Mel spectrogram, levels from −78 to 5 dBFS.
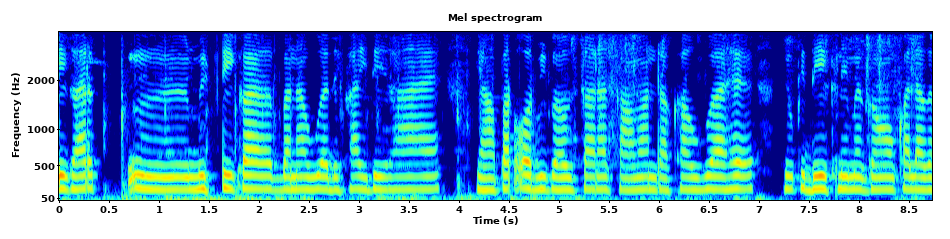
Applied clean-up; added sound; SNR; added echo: none; Typing; 15 dB; none.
